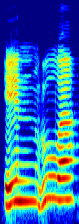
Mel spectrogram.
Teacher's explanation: nun mati bertemu dengan ha, cara bacanya jelas, terang, tidak boleh didengungkan. In huwa, tidak boleh seperti itu ya.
